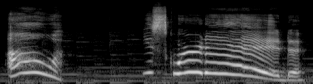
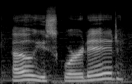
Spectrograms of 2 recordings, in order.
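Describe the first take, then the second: First: It sounds bright and excited. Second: It sounds warm and encouraging.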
